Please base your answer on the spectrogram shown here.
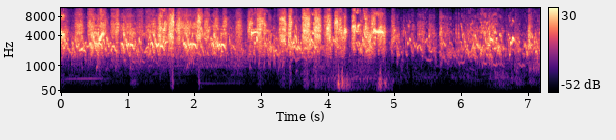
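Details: Budgerigars chirping and talking as a flock: dense, continuous warbling chatter with scratchy squawks and bright whistled notes. Two short low hums sound near the start, and two dull thumps come around the fourth second.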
